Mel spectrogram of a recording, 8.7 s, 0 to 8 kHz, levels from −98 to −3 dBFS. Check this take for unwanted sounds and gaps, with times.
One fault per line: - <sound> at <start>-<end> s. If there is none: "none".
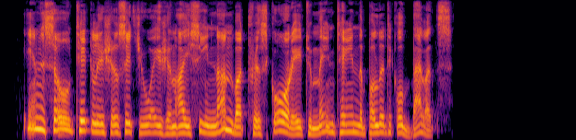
none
